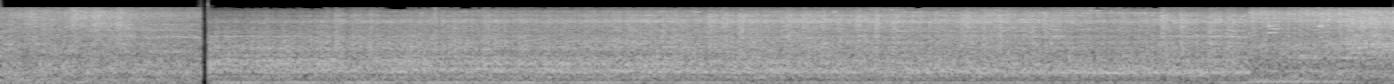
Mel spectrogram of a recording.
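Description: Diesel-hauled freight trains passing close by: steady wheel and rail noise from the rolling container wagons, with a low steady locomotive hum. The sound changes abruptly about a second in and again near the end as one passing train gives way to another.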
